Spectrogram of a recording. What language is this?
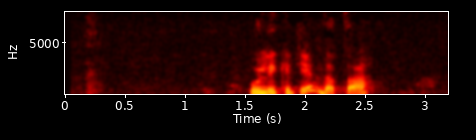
Western Frisian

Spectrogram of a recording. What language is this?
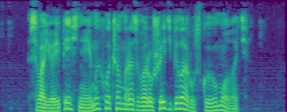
Belarusian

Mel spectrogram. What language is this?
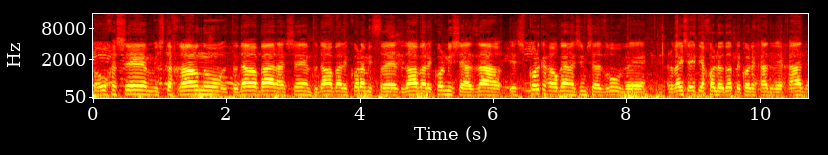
Hebrew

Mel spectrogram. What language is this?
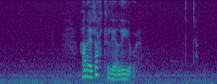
Faroese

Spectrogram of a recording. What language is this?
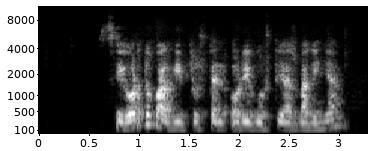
Basque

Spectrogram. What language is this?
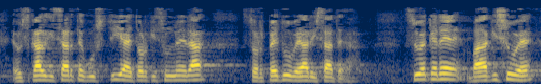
Basque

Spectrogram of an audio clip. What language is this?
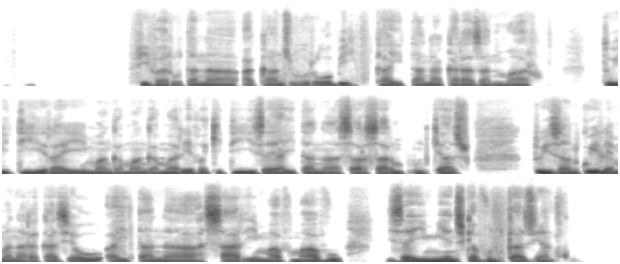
Malagasy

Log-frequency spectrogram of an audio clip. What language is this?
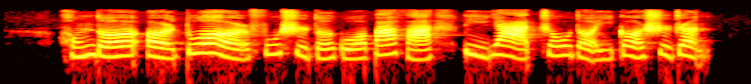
Chinese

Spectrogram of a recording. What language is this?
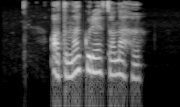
Bashkir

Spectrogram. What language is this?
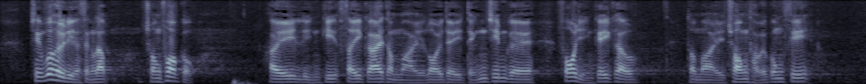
Cantonese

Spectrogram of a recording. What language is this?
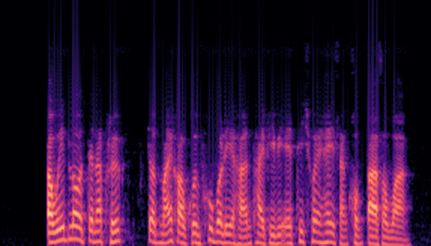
Thai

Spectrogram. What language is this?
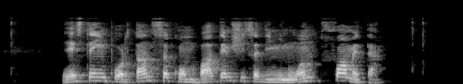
Romanian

